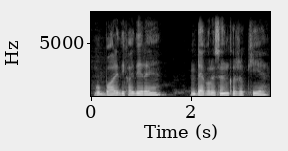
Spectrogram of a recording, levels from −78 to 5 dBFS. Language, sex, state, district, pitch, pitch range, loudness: Hindi, male, Uttar Pradesh, Saharanpur, 155 Hz, 135-160 Hz, -17 LUFS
